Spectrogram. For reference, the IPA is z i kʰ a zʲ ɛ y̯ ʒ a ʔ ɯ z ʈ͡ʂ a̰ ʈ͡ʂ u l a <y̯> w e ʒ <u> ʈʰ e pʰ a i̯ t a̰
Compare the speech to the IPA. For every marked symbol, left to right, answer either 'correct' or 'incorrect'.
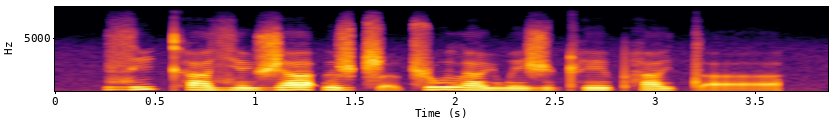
correct, incorrect

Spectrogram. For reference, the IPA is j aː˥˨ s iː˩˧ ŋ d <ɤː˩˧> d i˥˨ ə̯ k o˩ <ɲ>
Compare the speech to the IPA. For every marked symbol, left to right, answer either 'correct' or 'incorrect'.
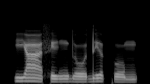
incorrect, incorrect

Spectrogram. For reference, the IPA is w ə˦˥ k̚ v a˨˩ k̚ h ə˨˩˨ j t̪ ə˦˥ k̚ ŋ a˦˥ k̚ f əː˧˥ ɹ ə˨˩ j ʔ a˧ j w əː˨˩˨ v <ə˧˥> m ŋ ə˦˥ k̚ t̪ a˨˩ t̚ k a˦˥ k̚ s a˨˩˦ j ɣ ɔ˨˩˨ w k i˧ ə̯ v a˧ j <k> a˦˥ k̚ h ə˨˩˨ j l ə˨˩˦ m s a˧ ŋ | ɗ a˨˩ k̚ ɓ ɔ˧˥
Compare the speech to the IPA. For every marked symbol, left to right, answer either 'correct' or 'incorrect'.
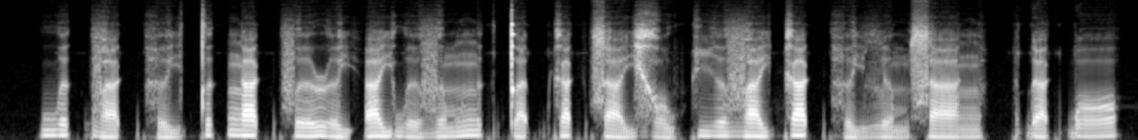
correct, correct

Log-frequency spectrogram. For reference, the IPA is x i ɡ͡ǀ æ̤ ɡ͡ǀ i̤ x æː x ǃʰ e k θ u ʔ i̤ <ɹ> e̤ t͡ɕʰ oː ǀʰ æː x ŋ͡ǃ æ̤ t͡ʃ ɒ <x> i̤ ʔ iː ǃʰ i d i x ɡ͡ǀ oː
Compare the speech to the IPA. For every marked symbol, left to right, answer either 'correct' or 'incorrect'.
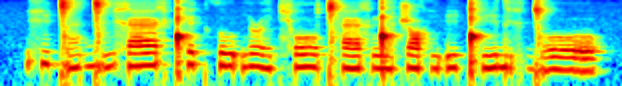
correct, correct

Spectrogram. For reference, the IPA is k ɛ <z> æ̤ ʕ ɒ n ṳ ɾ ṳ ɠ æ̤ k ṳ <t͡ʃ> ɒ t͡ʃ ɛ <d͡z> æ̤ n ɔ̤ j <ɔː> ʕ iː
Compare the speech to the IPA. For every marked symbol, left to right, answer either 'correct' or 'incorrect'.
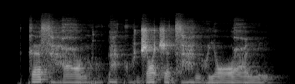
incorrect, incorrect, correct, correct

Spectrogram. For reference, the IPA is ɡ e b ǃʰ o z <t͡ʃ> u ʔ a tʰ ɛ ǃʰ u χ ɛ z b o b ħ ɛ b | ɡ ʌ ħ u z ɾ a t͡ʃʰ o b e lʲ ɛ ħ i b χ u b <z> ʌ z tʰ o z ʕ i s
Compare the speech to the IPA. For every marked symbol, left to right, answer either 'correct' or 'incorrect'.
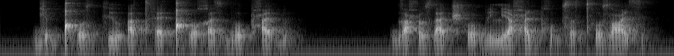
incorrect, correct

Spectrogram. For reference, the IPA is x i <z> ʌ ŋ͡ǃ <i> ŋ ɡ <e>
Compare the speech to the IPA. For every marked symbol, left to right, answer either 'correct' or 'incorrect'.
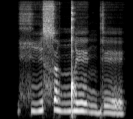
incorrect, incorrect, correct

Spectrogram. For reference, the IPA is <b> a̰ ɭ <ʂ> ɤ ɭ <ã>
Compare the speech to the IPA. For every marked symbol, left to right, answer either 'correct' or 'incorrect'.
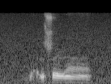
correct, correct, correct

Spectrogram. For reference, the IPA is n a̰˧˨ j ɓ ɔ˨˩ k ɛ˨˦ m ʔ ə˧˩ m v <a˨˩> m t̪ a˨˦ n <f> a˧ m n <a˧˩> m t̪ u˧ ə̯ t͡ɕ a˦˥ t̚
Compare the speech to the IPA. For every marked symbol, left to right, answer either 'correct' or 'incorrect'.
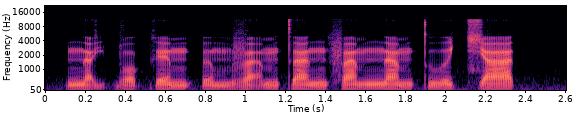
incorrect, correct, incorrect

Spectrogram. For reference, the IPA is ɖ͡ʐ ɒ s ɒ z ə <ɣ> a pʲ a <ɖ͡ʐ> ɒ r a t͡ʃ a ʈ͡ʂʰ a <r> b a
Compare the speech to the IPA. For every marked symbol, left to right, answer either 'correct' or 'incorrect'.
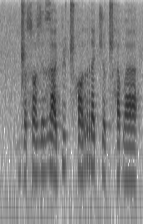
correct, incorrect, incorrect

